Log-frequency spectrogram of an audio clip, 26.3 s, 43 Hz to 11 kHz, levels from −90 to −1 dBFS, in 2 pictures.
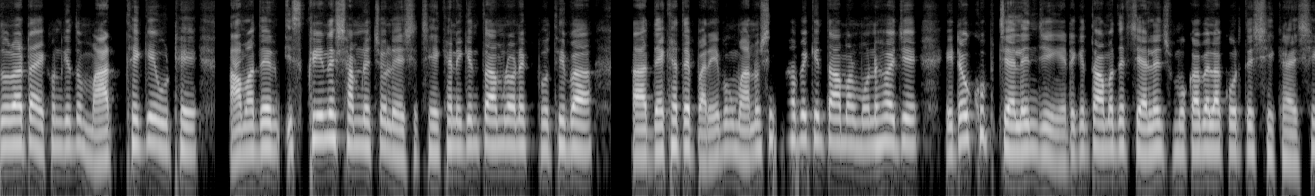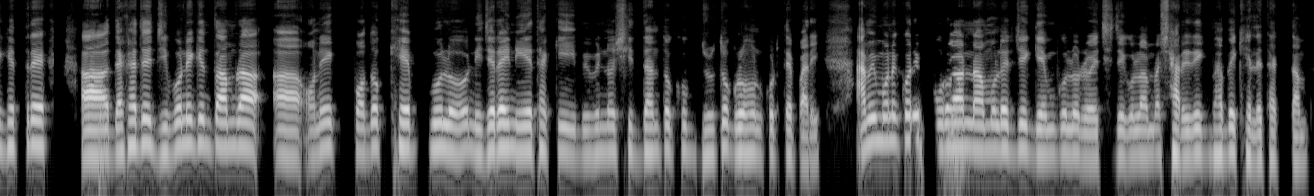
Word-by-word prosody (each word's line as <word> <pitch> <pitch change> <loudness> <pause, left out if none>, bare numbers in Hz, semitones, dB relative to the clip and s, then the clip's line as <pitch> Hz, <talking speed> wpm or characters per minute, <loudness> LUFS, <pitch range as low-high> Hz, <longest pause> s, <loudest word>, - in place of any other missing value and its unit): ধুলাটা 185 +1 +5
এখন 175 +3 -6
কিন্তু 180 +1 -3
মাঠ 130 +1 +5 0.2
থেকে 190 +1 +2
উঠে 160 0 0 0.5
আমাদের 160 +3 +4 0.3
স্ক্রিনের 210 0 +3
সামনে 180 -1 +1
চলে 165 -3 +1
এসেছে। 135 +2 -13
এখানে 175 +3 -2
কিন্তু 180 +1 -3
আমরা 180 +1 -2
অনেক 180 -1 -1
প্রতিভা 170 +1 +3 0.6
আ - - +7 0.2
দেখাতে 175 +2 +3
পারি 130 0 0
এবং 165 +3 -5
মানসিকভাবে 180 +7 -2
কিন্তু 205 -1 -1
আমার 185 -1 -1
মনে 175 +1 0
হয় 195 -1 +3
যে 190 - +4 0.4
এটাও 200 +6 +3
খুব 250 - -2 0.2
চ্যালেঞ্জিং। 160 -2 +3
এটা 150 +4 -4
কিন্তু 160 +2 -5
আমাদের 170 +1 -1
চ্যালেঞ্জ 160 +1 +3
মোকাবেলা 160 +1 +3
করতে 160 0 -2
শেখায়। 130 -4 -4
সেক্ষেত্রে 170 +2 -2 0.5
আ - - +7 0.3
দেখা 180 +4 +2
যায় 190 -1 +3
জীবনে 170 +5 0
কিন্তু 185 -1 -1
আমরা 175 0 +4 0.7
অনেক 165 +4 -2 0.2
পদক্ষেপগুলো 165 +1 0 0.2
নিজেরাই 160 +3 +4
নিয়ে 155 0 +2
থাকি 155 0 -5 0.2
বিভিন্ন 145 +2 -6 0.2
সিদ্ধান্ত 150 0 -4 0.2
খুব 155 - -8
দ্রুত 140 +3 -6
গ্রহণ 145 -1 +1
করতে 140 -1 -4
পারি। 120 0 -3 0.4
আমি 190 - +4
মনে 200 0 0
করি 210 0 +2 0.2
পুরাণ 170 +1 +3
আমলের 160 0 +1
যে 165 - +1
গেমগুলো 140 +1 -2
রয়েছে 125 0 -3
যেগুলো 135 0 -3
আমরা 140 +1 -6
শারীরিকভাবে 140 +1 -1
খেলে 125 -3 -3
থাকতাম। 120 -1 -6
160 Hz, 155 wpm, -23 LUFS, 145-175 Hz, 0.7 s, আ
